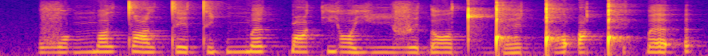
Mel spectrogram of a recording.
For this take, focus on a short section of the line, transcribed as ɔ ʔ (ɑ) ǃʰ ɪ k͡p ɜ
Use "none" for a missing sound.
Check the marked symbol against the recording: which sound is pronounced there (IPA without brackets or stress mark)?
ɑ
